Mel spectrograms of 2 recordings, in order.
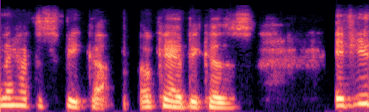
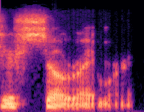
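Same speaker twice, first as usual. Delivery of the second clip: low mock agreement; 8 semitones lower than usual. Answering Maureen.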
